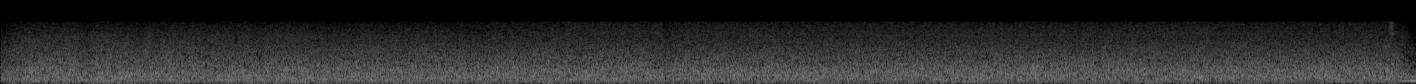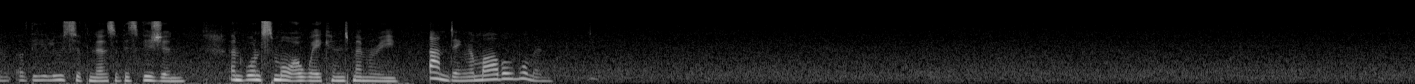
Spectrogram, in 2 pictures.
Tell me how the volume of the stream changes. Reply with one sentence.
The loudness of the stream goes down.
